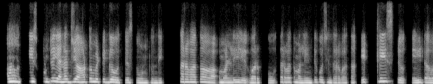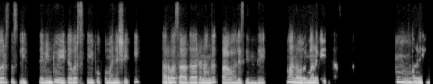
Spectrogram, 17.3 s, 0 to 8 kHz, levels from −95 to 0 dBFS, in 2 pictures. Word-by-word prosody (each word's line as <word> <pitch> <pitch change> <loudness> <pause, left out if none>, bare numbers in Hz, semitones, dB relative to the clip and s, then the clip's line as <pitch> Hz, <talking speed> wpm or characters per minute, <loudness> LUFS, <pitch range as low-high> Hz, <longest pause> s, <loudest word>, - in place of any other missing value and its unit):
ఆ! - - +6 0.4
తీసుకుంటే 280 -1 +1 0.2
ఎనర్జీ 245 0 +3 0.2
ఆటోమేటిక్‌గా 240 -2 +2
వచ్చేస్తూ 195 -1 -3
ఉంటుంది. 175 0 0 0.4
తర్వాత 235 -1 +2 0.5
మళ్ళీ 200 +1 +1 0.3
వర్కు. 180 -1 -3 0.2
తర్వాత 210 -1 -2
మళ్ళీ 190 -1 +3
ఇంటికొచ్చిన 210 +1 -1
తర్వాత, 170 0 -4 0.3
at least 290 +2 -1 0.3
8 195 +1 0
hours 195 +1 -2
sleep. 175 -2 -5 0.2
7-8 190 0 0
hours 195 +2 -2
sleep 190 +1 -4
ఒక 190 - -31
మనిషికి 190 +5 -3 0.5
సర్వసాధారణంగా 180 -1 0 0.2
కావాల్సిందే. 165 -1 -3 0.5
మనోళ్లు 195 -4 +3
మనం 190 -1 +2
ఏం 175 - -7
చేస్తన్నా 185 - -11 1.2
హ్మ్, 215 -4 +2
అది. 190 0 +1
195 Hz, 105 wpm, -23 LUFS, 180-220 Hz, 1.2 s, ఆ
